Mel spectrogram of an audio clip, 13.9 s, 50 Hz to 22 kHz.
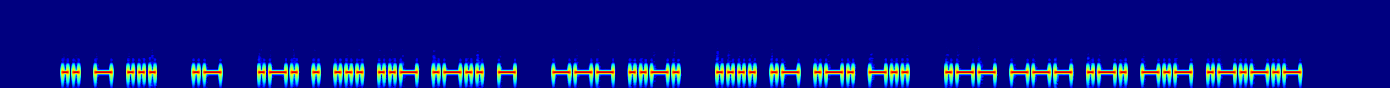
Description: Morse code, heard as a keyed tone, about 22 wpm, 700 Hz. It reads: ITS A RESULT OF HARD WORK.
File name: practice / 22wpm / Sentences with 3-Word Phrases - 22wpm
